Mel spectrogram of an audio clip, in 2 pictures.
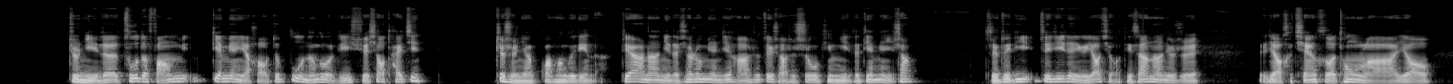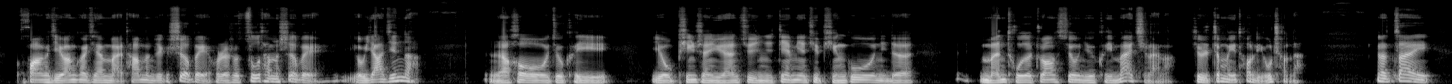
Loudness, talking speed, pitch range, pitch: -17 LUFS, 290 characters per minute, 95-120 Hz, 105 Hz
